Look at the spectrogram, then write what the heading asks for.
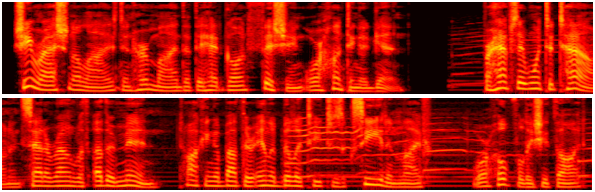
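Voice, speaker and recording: Guy narrating an audio drama, medium pitch voice, scripted and dramatic, guitar music behind. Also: mellow, no echo, studio quality. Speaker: writer and narrator.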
